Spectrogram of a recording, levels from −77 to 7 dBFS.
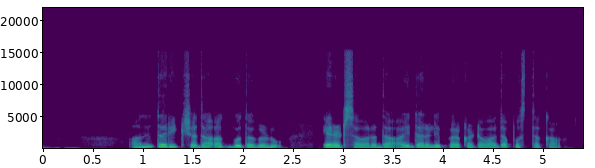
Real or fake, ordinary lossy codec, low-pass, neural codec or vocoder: fake; Opus, 24 kbps; 14.4 kHz; autoencoder, 48 kHz, 32 numbers a frame, DAC-VAE, trained on Japanese speech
